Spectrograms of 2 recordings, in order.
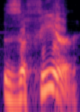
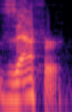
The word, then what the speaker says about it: Zafir: them consonants not vowels it's Zafir not zaffer and then I merely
